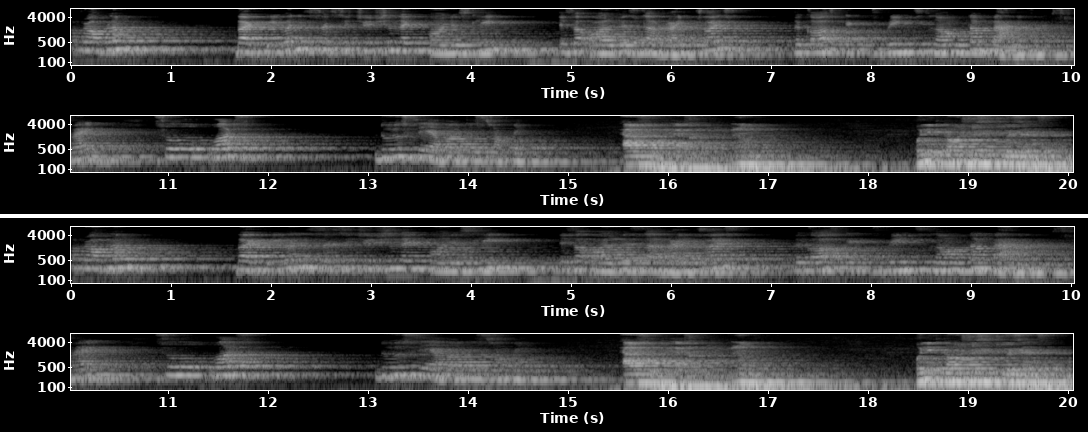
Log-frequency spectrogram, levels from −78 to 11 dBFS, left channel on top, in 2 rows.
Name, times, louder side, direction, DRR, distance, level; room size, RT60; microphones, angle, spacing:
voice 1, 0.1-0.7 1.6-4.3 4.9-6.7 7.2-10.4 10.9-11.8 13.1-14.7, left 2 dB, 55° left, 0 dB, 0.4 m, -26 dB
voice 2, 15.5-16.9 18.5-19.8, right 1 dB, 10° right, -6 dB, 0.5 m, -18 dB
4.7 x 2.8 x 2.3 m, 2.7 s
head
